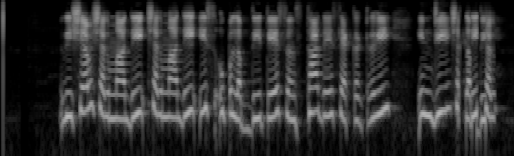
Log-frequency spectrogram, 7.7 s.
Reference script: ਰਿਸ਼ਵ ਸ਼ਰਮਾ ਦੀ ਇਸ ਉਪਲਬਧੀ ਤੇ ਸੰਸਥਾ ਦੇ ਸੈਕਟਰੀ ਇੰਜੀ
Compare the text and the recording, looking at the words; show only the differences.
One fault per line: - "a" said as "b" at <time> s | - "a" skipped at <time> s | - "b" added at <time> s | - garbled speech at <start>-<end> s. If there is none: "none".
- "ਸ਼ਰਮਾ ਦੀ" added at 2.2 s
- garbled speech at 6.8-7.4 s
